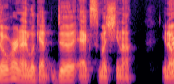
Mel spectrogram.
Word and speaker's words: deus ex machina: So the Eye of Thundera was directly activated and came to life in many episodes of the Thundercats and was their deus ex machina.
